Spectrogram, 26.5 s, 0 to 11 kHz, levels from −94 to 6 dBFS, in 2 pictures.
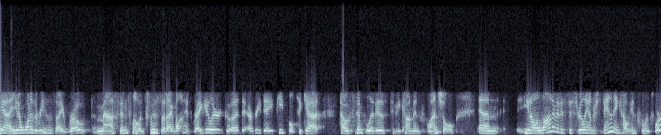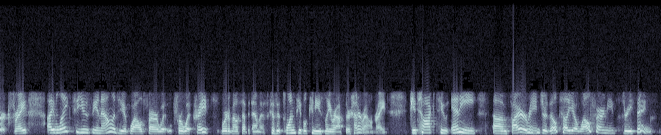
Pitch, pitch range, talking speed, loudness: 210 Hz, 190-235 Hz, 185 wpm, -14 LUFS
